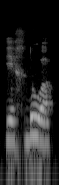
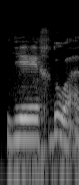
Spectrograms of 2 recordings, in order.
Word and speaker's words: ياخدوها: take her ياخدوها so the ha here means her but the ha because it's a possessive ending in the Lebanese dialect you can avoid pronouncing it and immediately after the waw you're pronouncing the alif that's why it sounds wa ياخدوها ياخدوها and the alif here I'm pronouncing it as a e كرمال يجوا ياخدوها so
